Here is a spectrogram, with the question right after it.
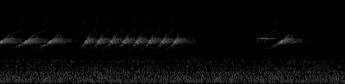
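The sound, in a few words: alarm sounding on MSA G1 SCBA control module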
